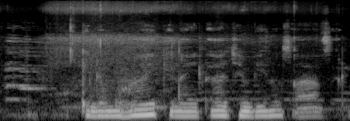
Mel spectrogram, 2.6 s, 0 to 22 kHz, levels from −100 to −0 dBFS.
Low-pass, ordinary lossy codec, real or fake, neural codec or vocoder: none; none; real; none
